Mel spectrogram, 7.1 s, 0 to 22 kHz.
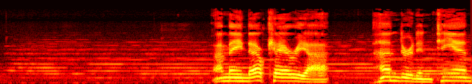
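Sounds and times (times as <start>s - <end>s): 
freight train horn blaring: 0.0s - 7.0s
freight train rumbling past: 3.2s - 5.0s, 5.6s - 7.0s
speech: 3.2s - 5.0s, 5.6s - 7.0s.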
